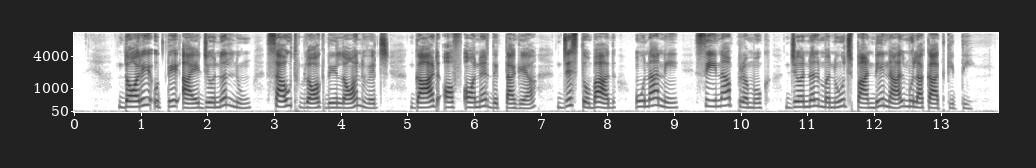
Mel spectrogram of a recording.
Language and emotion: Punjabi, neutral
